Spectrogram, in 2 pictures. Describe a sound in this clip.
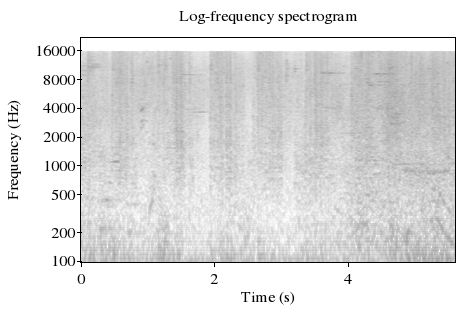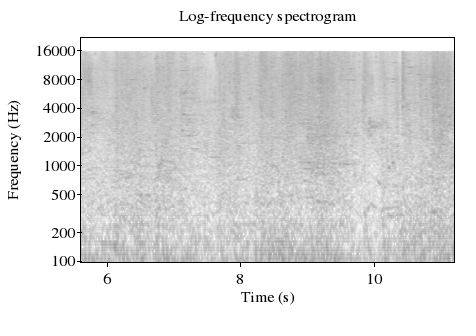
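Game spell effects crackle and burst during a busy fight.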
